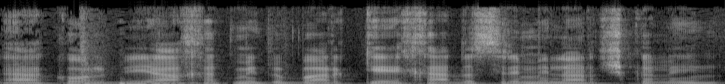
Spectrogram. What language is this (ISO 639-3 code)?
heb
